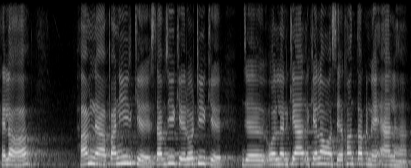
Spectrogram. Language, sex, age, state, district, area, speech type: Maithili, female, 30-45, Bihar, Supaul, rural, spontaneous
